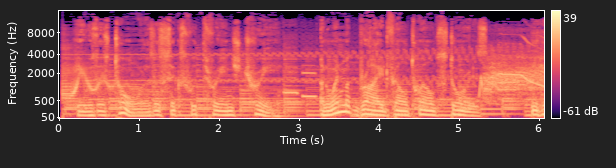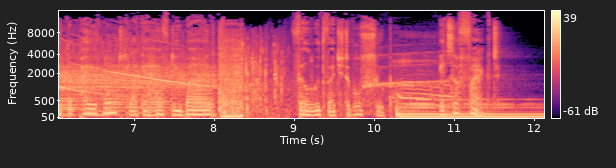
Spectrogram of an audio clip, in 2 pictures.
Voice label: concerned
